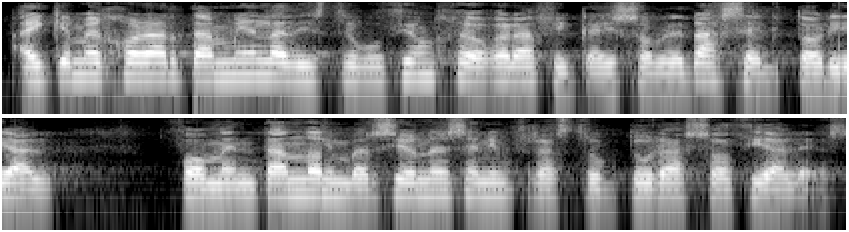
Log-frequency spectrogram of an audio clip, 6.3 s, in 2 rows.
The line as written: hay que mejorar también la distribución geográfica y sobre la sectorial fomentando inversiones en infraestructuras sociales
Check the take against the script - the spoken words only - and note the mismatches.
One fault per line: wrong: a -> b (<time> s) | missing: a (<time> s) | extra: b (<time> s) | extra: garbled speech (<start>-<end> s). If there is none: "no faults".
no faults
